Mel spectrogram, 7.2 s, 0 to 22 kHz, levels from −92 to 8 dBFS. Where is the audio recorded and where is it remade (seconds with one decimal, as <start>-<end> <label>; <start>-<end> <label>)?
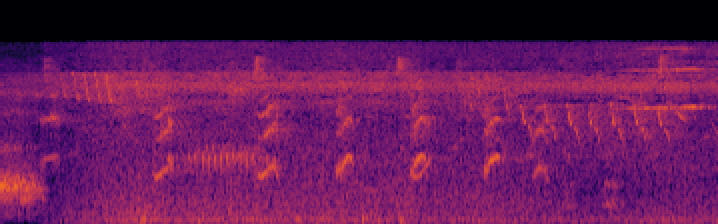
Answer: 0.0-0.6 remade; 0.6-7.2 recorded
